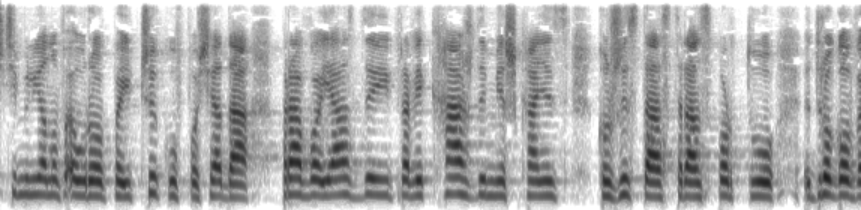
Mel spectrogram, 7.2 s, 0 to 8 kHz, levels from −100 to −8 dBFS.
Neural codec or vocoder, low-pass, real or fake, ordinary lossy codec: none; 7.2 kHz; real; none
